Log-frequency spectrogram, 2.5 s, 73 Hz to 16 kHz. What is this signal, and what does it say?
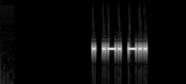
Morse code, heard as a keyed tone, about 36 wpm, 700 Hz. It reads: ERD
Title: USA Call Sign Postfixes - 3 Letters 35wpm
